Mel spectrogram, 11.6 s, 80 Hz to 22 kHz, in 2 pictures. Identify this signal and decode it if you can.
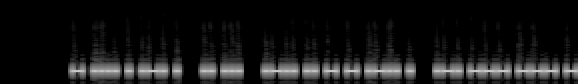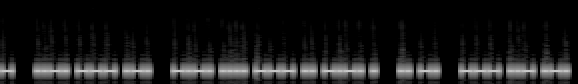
Morse code, heard as a keyed tone, about 34 wpm, 700 Hz. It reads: THERE IS LITTLE ROOM FOR CHOICE IN OUR
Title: Sentences from Top 1000 Words - Review Part 6 - 35wpm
